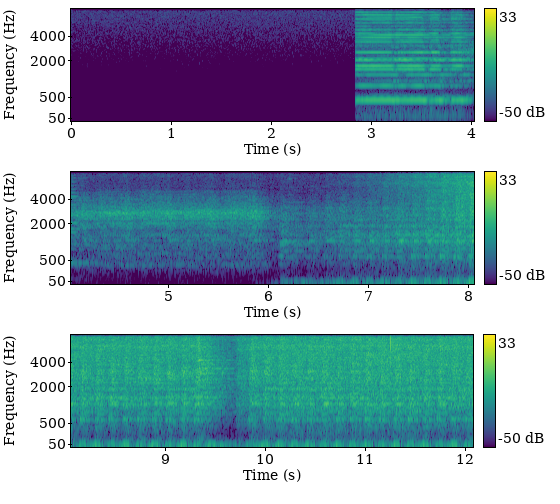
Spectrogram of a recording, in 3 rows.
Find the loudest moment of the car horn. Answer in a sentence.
The volume of the car horn peaks at 3 seconds.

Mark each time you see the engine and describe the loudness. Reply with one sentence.
You can hear the engine from 3.8 to 12.0 s, getting louder.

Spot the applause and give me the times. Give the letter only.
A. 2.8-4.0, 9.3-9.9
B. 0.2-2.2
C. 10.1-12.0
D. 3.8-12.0
C.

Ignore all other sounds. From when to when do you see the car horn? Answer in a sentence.
The car horn can be heard from 2.8 to 4.0 s and from 9.3 to 9.9 s.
